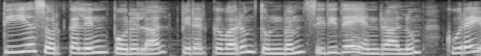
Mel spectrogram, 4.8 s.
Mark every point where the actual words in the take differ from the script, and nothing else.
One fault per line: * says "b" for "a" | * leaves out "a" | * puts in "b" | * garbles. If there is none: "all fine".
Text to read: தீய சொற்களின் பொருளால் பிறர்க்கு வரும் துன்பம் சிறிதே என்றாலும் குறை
all fine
